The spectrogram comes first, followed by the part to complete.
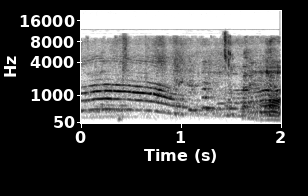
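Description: A person's long drawn-out vocal exclamation, an 'ooooh' that rises then falls in pitch over about a second, followed near the end by excited 'wow' calls.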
